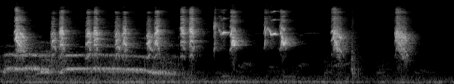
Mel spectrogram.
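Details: Long-tailed shrike song stuffed with borrowed wild-bird phrases: rapid high scratchy chirps over a pair of steady lower whistled tones, then spaced bright notes, some with short rising flicks, above a faint low hum.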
